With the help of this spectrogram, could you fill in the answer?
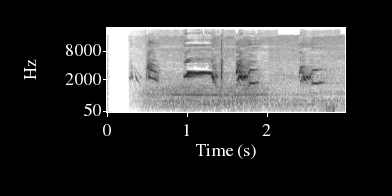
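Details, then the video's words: California thrasher giving a few brief song phrases: a clear level whistle, then short squeaky slurred notes with pauses between, over faint low background hum. "Suara Kicauan Burung Thrasher California"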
